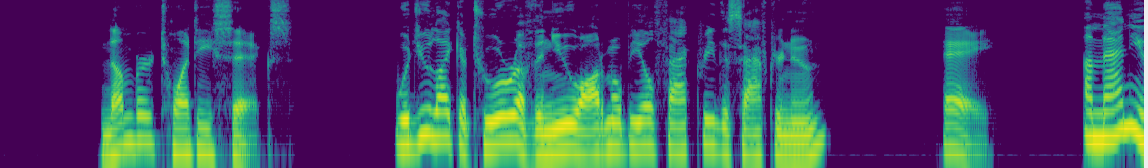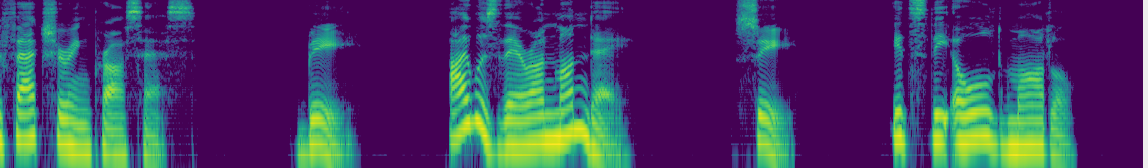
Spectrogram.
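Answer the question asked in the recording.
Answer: B: I was there on Monday.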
